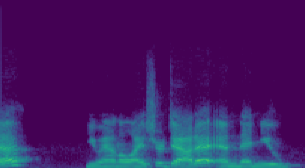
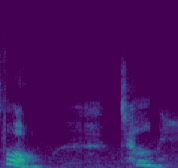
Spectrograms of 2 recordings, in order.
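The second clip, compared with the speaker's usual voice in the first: pleasant, soft, even-toned, calm voice; 4 semitones higher, 9 dB quieter than usual. Describing the torture scene in The Princess Bride, quoting the torturer: mock nice, calm voice. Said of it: "in this nice, calm voice says".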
